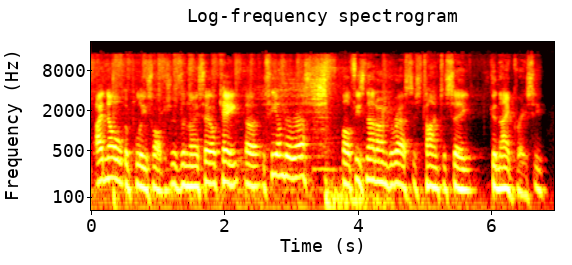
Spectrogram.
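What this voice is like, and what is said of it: Thick Bronx accent. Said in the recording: “He's from the Bronx. He's got a thick accent.”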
